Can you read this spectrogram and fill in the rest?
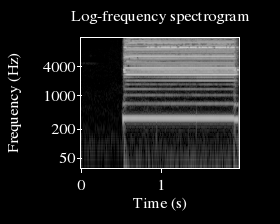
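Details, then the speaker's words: Skoda Fabia Mk1 1.9 PD single horn, pressed while back-probing contacts with multimeter; open circuit on press with brief 2.3 V spike. Clean strong single-note blast about 1.5 s, stops cleanly; horn working properly. "I'm pretty sure my multimeter's working perfectly, and as you can hear, the horn's working perfectly as well"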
